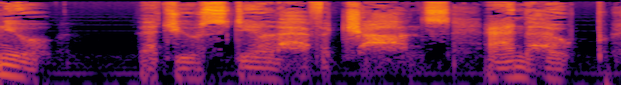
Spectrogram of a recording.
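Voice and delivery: a ghost breathing out his warning; hushed, hollow spirit voice; ghostly whisper. Acted.

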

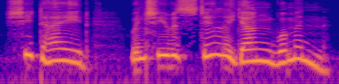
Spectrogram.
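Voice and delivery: high, floating otherworldly voice; ghostly spirit. Acted. Spirit tells Scrooge of his sister's death, ghostly. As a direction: let it drift high and gliding.

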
